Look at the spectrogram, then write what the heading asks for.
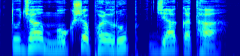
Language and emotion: Marathi, neutral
